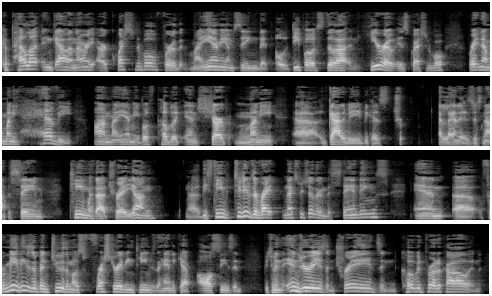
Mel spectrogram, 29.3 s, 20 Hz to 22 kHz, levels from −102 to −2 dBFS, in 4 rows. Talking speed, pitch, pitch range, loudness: 175 wpm, 140 Hz, 120-175 Hz, -27 LUFS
